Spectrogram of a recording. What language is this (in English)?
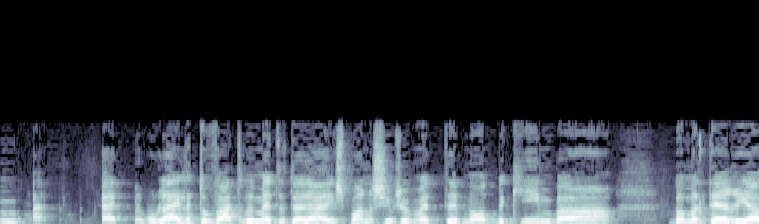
Hebrew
